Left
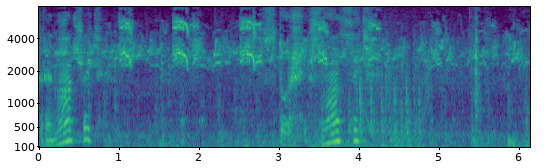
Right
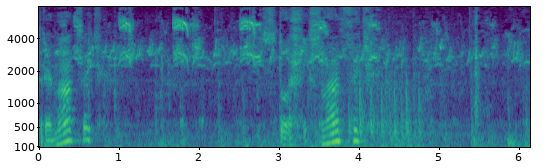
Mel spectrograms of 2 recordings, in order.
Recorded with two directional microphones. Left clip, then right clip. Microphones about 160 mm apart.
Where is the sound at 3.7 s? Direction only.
50° right (ahead or behind).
